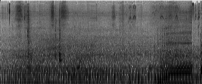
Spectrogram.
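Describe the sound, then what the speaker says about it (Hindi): A steady rumble of vehicles passes along a village road in Jammu and Kashmir, with the engine noise swelling near the end as one comes closer. "यहाँ पे कुछ गाड़ियाँ आ रही कुछ आ रही हैं"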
